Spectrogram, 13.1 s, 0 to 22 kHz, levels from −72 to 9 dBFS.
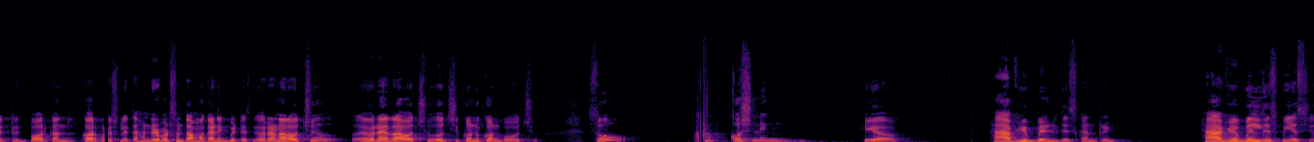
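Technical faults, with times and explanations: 1.01 to 1.09 s and 6.96 to 7.08 s, intermittent contact: the speech drops out twice, for about 45 ms and then about 68 ms, with a crackle at each edge and only faint hiss left during the gap. A loose plug or cable briefly lost its connection, breaking the signal path. The scraping of the contact as it parted and remade produced the crackles, and the hiss is the small noise still reaching the input while the line was open.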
